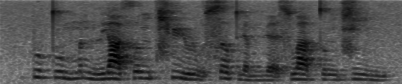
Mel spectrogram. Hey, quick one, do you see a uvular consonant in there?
no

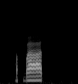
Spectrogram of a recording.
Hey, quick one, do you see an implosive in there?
yes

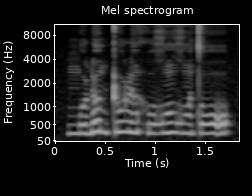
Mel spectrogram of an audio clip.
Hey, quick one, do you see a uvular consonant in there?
yes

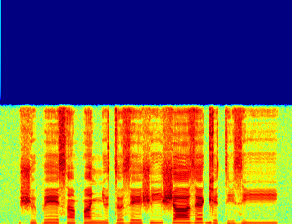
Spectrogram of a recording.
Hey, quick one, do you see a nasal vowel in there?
yes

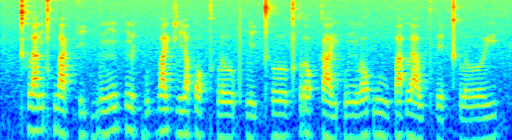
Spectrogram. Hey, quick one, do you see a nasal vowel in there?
no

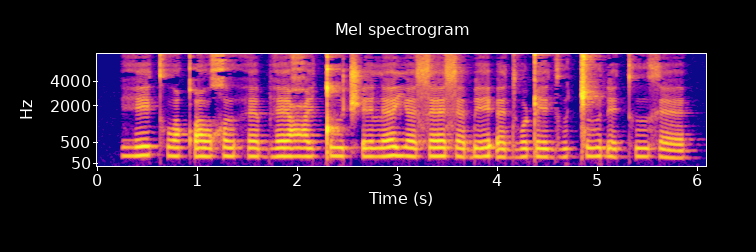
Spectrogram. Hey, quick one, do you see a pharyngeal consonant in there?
yes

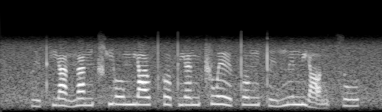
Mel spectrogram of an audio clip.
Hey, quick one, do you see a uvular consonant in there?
no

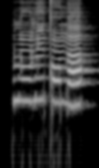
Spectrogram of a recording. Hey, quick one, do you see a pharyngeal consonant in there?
no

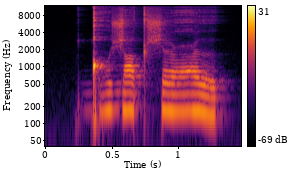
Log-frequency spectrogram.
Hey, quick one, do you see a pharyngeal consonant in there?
yes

